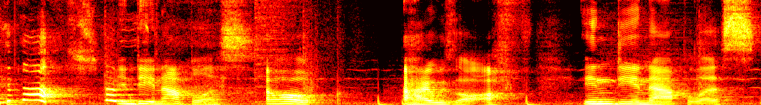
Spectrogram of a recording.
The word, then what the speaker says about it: Indianapolis: Indianapolis. Oh, I was off. Indianapolis. There you go. Indianapolis.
